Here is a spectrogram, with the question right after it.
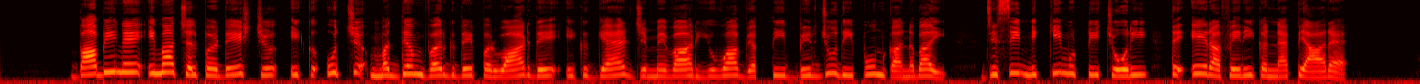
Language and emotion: Dogri, neutral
